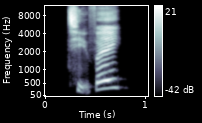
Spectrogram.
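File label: "qi3 fei1", Chinese; HSK; HSK3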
